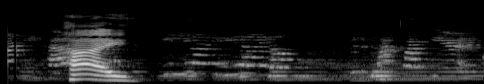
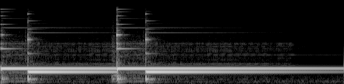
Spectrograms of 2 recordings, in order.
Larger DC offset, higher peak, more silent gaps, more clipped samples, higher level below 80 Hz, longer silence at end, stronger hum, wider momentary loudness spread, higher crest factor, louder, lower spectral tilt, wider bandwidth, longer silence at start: neither; about the same, -2 dBFS vs -4 dBFS; neither; neither; second, -84 dBFS vs -66 dBFS; about the same, 0.05 s vs 0 s; neither; first, 22 LU vs 10 LU; first, 22 dB vs 12 dB; second, -19 LUFS vs -16 LUFS; about the same, -4 dB/octave vs -3 dB/octave; second, 11.5 kHz vs 14.5 kHz; about the same, 0.05 s vs 0 s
